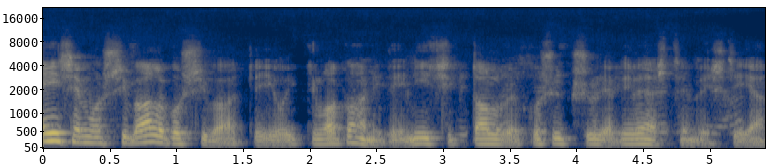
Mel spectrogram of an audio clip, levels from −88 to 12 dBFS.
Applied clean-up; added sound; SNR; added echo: neural mask model Resemble Enhance denoiser.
